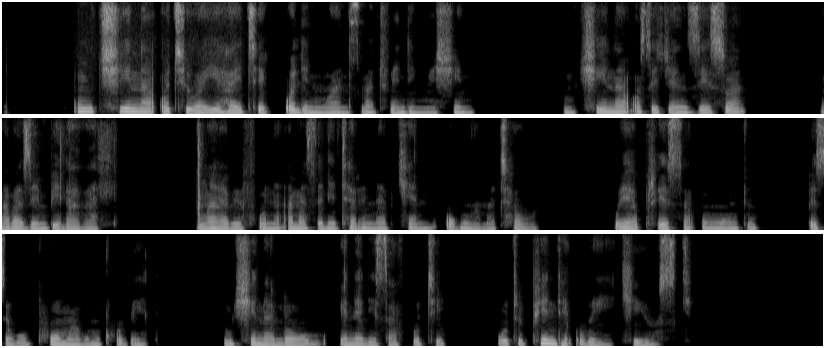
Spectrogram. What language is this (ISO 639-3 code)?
nde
